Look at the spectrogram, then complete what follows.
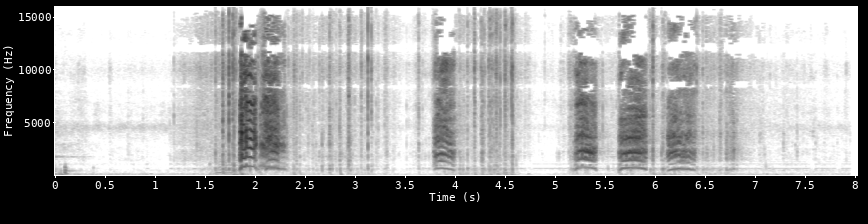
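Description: Parrots squawking: about five loud, harsh calls in a loose series, the first about two seconds in.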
